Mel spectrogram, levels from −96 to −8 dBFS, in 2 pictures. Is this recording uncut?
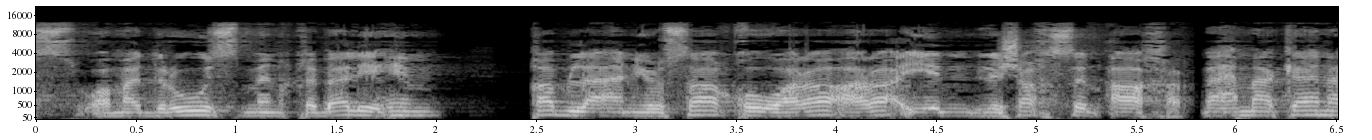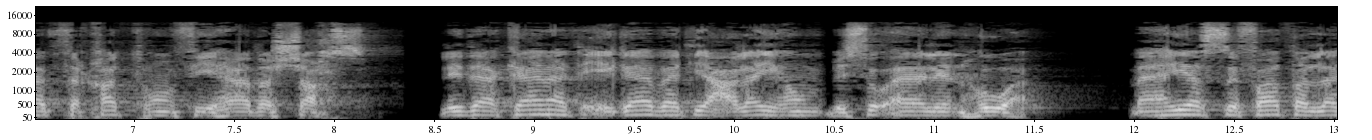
no; 2 cuts; at 5.8 s, 8.4 s

